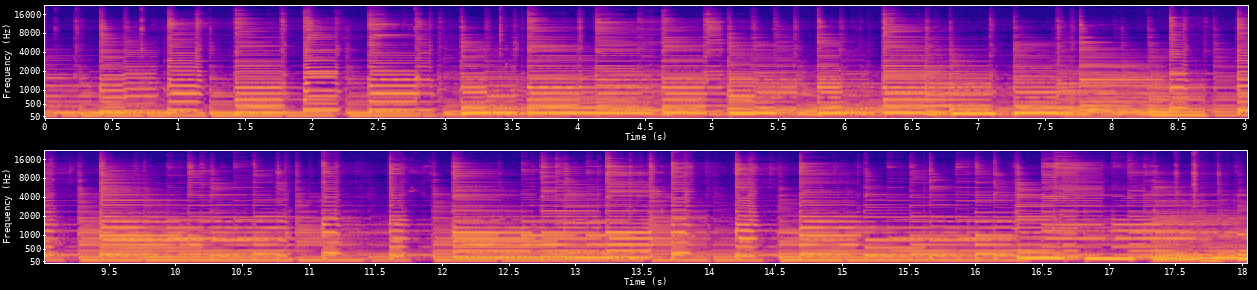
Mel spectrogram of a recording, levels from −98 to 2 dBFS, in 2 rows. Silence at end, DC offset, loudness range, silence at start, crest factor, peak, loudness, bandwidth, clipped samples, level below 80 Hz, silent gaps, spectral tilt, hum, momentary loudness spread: 0 s; under 0.1%; 2 LU; 0 s; 14 dB; -4 dBFS; -19 LUFS; 19.5 kHz; under 0.1%; -46 dBFS; none; -6 dB/octave; none; 5 LU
